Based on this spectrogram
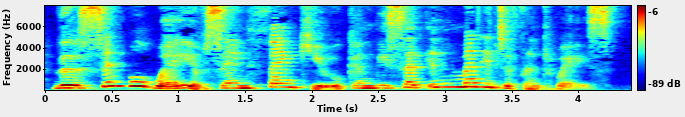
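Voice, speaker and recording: Woman, instructor, animated pitch, echoey room, far from the mic. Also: normal speed. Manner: lively, emphatic, instructive. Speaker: workplace skills instructor. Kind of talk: instructional narration.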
